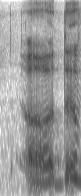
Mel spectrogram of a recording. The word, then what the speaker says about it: the: तो लेट me tell you, अगर THE किसी वॉल साउंड से पहले आता है तो हम उसको क्या प्रोनाउंस करते हैं, दी.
